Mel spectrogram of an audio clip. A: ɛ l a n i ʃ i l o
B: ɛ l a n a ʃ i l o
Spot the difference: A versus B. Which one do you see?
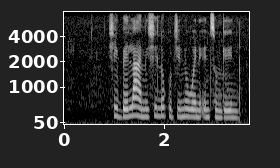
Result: A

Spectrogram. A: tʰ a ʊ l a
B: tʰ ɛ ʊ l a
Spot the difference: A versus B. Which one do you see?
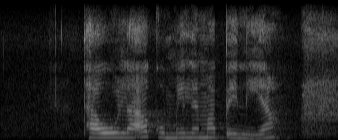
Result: A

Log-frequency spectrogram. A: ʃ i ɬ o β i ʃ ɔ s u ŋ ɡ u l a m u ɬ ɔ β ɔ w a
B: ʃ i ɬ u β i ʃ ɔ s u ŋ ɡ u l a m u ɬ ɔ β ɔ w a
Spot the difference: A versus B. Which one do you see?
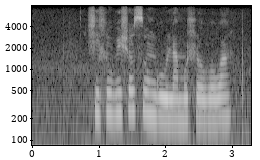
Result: B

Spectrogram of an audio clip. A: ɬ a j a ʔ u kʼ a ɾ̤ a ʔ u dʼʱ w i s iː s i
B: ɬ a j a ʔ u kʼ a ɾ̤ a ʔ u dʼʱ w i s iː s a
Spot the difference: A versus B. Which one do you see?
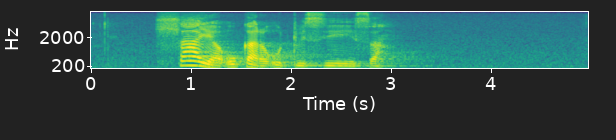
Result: B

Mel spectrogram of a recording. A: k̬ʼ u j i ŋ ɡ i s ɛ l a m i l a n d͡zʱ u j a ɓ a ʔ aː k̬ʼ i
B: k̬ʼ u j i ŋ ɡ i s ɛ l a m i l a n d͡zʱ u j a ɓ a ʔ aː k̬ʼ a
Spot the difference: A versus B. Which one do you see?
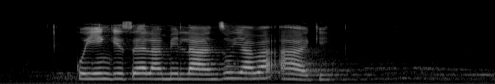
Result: A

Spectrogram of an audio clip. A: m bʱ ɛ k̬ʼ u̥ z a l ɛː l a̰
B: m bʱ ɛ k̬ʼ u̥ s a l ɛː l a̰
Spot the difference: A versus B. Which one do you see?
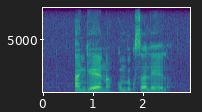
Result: B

